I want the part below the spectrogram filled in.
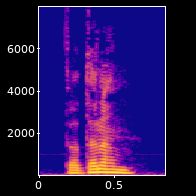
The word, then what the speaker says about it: Tottenham: O sea, Foyt el ficha al Tottenham, ¿cómo se dice? Tottenham. – Tottenham.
